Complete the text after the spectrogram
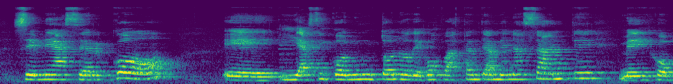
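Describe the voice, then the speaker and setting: A woman with a Rioplatense accent, a hospital worker recounting her past in a measured, hesitant way. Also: a little high. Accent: Rioplatense Spanish. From Argentina. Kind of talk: oral history recollection. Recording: very echoey room.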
